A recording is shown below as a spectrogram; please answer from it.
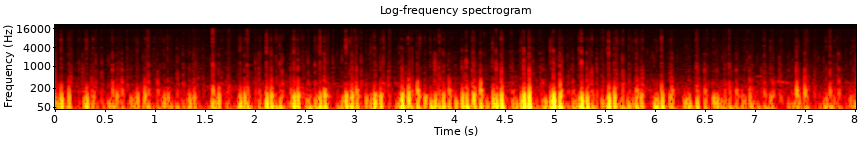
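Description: Fingertips and nails tap rapidly on the synthetic upper side panels of a white Nike sneaker. The taps come as a dense, irregular stream of soft, dull thumps that sit almost entirely in the low range, with brief bright clicks and no ring.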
